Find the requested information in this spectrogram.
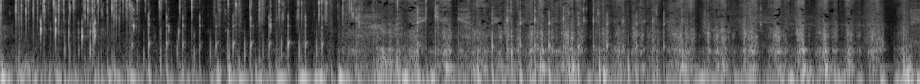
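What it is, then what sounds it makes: Foam microphone windscreen being scratched. Long blue acrylic nails rapidly scratch and grip a black foam microphone windscreen up close. The result is a dense stream of quick, crackling scrapes and crunches over a heavy, boomy low rumble, with little high-end content.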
